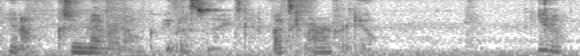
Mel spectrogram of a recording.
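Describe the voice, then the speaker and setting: A woman doing soft-spoken ASMR roleplay as a camp counselor, chatting in a gentle, breathy, rambling way that often slips into a whisper. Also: mid-range voice, expressive, fast. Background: banjo.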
